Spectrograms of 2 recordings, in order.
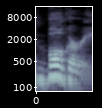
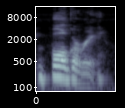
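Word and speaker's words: Bvlgari: it's Omni well this cuz it looks like a V and it it is spelled with a V but it's actually pronounced like a u and it's bulgary you know like bulgar we bulgary so very simple you just got to remember that V is supposed to be like a u so bulgary next one this so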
